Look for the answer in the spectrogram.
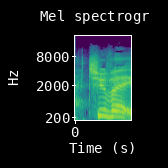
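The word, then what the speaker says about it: teshuva: Am I saying that correctly? – Yeah, tshuva is the Jewish word for repentance, though it has slightly different meanings, but yeah.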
